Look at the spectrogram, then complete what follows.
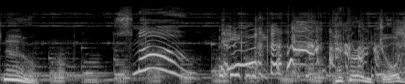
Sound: both giggle

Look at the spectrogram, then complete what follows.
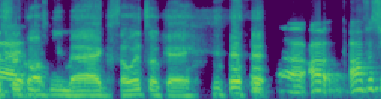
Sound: laughs

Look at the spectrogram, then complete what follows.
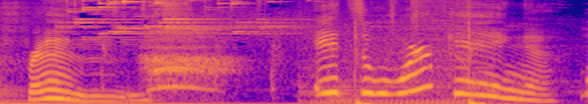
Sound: chimes dinging; Barbie gasps

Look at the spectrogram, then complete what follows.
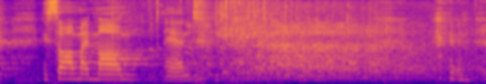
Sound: laughing

